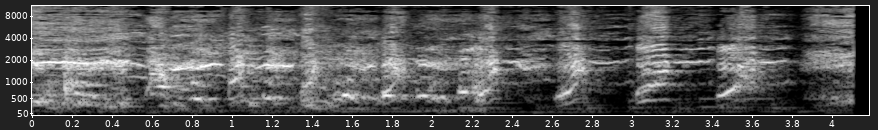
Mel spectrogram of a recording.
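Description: Loud, rapid human laughter in short repeated bursts, some rising in pitch, mixed with a voice.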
